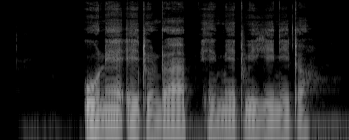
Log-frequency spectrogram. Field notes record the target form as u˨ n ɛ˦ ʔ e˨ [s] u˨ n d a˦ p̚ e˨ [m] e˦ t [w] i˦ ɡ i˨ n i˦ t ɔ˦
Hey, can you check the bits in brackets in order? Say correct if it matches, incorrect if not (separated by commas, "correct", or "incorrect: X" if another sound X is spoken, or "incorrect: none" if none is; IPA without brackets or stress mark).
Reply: incorrect: t, correct, correct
